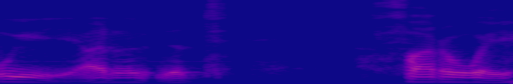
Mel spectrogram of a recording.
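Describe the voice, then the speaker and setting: A man talks with a non-native accent. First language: not English. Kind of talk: casual chat, video reaction. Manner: halting.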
